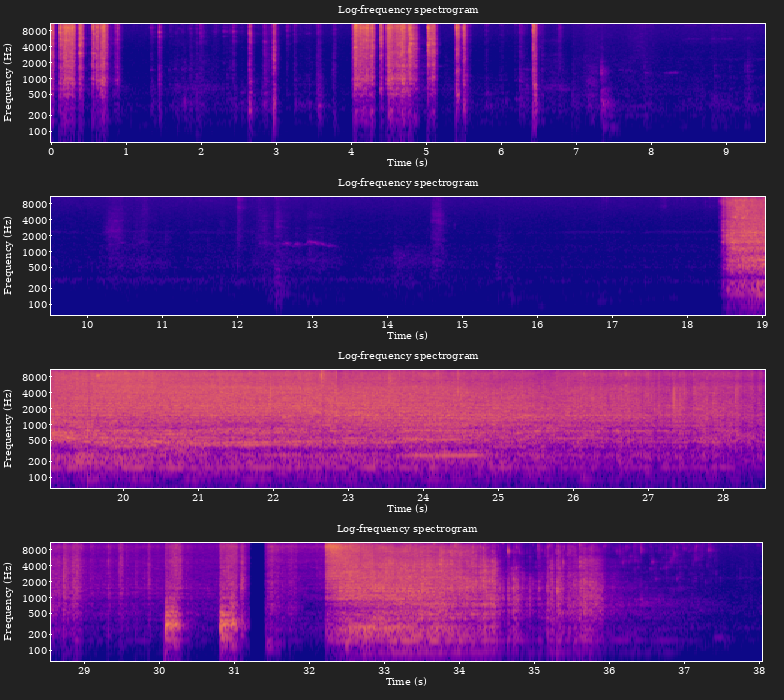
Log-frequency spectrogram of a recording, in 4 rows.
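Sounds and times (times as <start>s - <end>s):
molten metal sizzling in water: 18.5s - 30.8s, 32.2s - 36.3s.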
